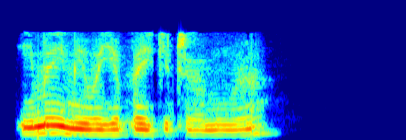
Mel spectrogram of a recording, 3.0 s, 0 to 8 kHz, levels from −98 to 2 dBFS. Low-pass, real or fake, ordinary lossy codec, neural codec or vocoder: 7.2 kHz; real; AAC, 16 kbps; none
